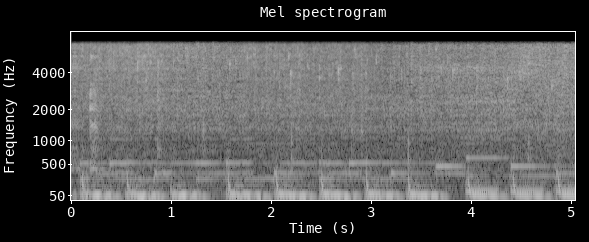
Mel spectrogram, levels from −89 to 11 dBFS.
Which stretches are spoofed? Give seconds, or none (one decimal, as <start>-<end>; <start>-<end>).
0.0-1.0; 1.7-3.1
